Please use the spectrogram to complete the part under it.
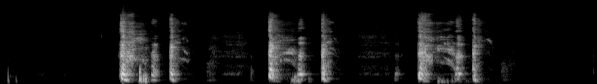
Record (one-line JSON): {"three_cough_length": "6.0 s", "three_cough_amplitude": 32768, "three_cough_signal_mean_std_ratio": 0.3, "survey_phase": "beta (2021-08-13 to 2022-03-07)", "age": "45-64", "gender": "Male", "wearing_mask": "No", "symptom_cough_any": true, "symptom_runny_or_blocked_nose": true, "symptom_fatigue": true, "symptom_headache": true, "smoker_status": "Never smoked", "respiratory_condition_asthma": false, "respiratory_condition_other": false, "recruitment_source": "Test and Trace", "submission_delay": "2 days", "covid_test_result": "Positive", "covid_test_method": "RT-qPCR", "covid_ct_value": 22.6, "covid_ct_gene": "ORF1ab gene", "covid_ct_mean": 23.0, "covid_viral_load": "28000 copies/ml", "covid_viral_load_category": "Low viral load (10K-1M copies/ml)"}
